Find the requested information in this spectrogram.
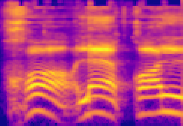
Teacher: Ə deyirik. Xa qalın boğazın yuxarısından çıxarılır. Lə incə qaf qalındır. İstila hərfidir. · Qafın məxrəci dilin sonu və dilçəyin başlanğıcındadır. Xaləqal. Burada ləmi saxlayırıq.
